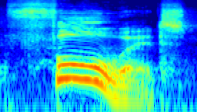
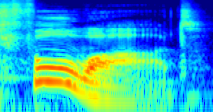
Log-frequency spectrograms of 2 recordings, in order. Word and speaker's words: forward: to move forward together what most people would say is forward forward forward when people see the AR combination they think it's AR and in many cases it is but in other cases it's not and forward is a prime example of where it's not it's the schwa sound and it's important to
